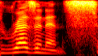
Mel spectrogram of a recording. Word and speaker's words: Resonance: do you say it it's resonance as in something that resonates so ah there you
